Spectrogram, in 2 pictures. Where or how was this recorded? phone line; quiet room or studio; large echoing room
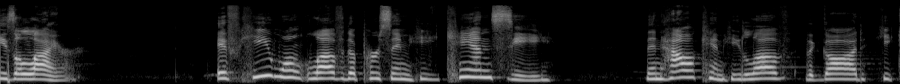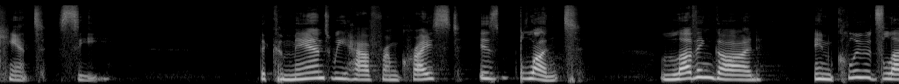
large echoing room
